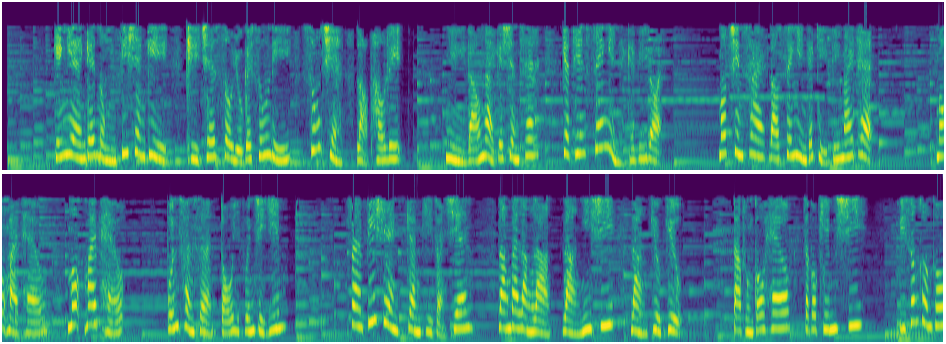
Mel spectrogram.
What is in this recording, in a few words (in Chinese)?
反賄選宣導 30秒廣播帶 客語版; 110年度全國基層農漁會選舉法務部反賄選宣導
